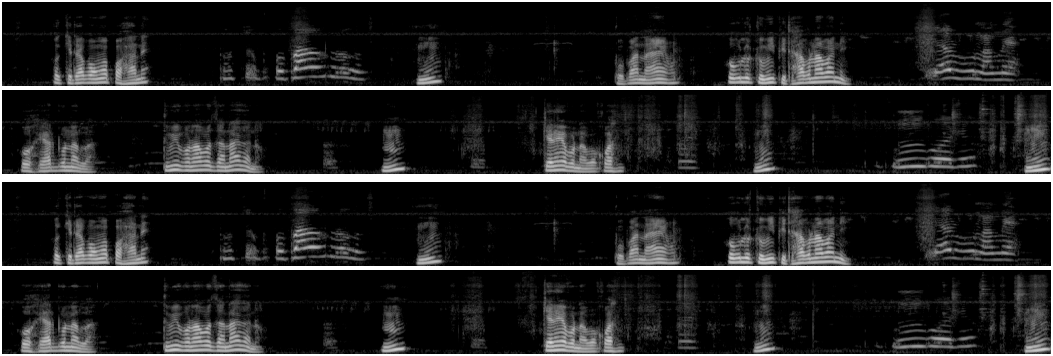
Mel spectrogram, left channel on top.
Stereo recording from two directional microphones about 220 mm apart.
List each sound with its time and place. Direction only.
0.5 s speech: 5° right (ahead or behind)
2.1 s child singing: centre (ahead or behind)
4.1 s speech: 5° right (ahead or behind)
6.1 s speech: centre (ahead or behind)
9.3 s child singing: 5° left (ahead or behind)
10.7 s speech: 15° right (ahead or behind)
14.3 s speech: 10° right (ahead or behind)
15.2 s a sound: 20° right (ahead or behind)
17.7 s a sound: 5° left (ahead or behind)
19.4 s a sound: 10° left (ahead or behind)
20.7 s speech: centre (ahead or behind)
